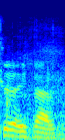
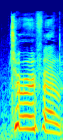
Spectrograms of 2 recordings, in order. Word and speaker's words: Tour Eiffel: Wait, how do you say it? Tour Eiffel. Tour Eiffel.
